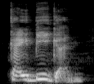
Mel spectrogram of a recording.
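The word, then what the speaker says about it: kaibigan: this word because like you have to say it like this kai began because means friend but when you twist it a bit and say it like this that's kind of it's not really a natural way of saying it but it actually means lover so like when you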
